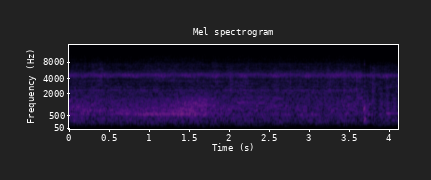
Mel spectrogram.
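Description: Faint, steady outdoor background: a high, even insect drone over a soft hiss.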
